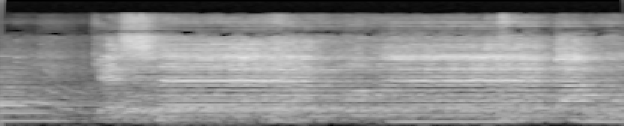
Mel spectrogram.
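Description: Live Greek song with acoustic guitar and bouzouki: a singer comes in just under a second in and holds long notes over the accompaniment.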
